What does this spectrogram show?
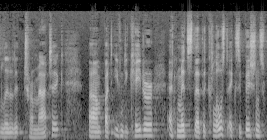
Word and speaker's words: Decatur: Decatur, I actually watched a video today to learn how his name is pronounced, Decatur, wrote to his staff.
